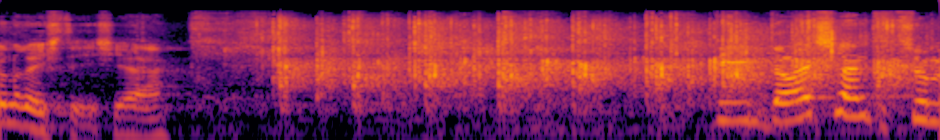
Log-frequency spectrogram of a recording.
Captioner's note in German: Beifall AfD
